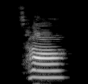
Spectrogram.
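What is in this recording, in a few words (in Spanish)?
"擦", chino mandarin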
